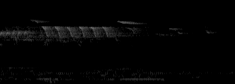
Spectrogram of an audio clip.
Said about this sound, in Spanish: De fondo, acompañado por el canto de los pájaros.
